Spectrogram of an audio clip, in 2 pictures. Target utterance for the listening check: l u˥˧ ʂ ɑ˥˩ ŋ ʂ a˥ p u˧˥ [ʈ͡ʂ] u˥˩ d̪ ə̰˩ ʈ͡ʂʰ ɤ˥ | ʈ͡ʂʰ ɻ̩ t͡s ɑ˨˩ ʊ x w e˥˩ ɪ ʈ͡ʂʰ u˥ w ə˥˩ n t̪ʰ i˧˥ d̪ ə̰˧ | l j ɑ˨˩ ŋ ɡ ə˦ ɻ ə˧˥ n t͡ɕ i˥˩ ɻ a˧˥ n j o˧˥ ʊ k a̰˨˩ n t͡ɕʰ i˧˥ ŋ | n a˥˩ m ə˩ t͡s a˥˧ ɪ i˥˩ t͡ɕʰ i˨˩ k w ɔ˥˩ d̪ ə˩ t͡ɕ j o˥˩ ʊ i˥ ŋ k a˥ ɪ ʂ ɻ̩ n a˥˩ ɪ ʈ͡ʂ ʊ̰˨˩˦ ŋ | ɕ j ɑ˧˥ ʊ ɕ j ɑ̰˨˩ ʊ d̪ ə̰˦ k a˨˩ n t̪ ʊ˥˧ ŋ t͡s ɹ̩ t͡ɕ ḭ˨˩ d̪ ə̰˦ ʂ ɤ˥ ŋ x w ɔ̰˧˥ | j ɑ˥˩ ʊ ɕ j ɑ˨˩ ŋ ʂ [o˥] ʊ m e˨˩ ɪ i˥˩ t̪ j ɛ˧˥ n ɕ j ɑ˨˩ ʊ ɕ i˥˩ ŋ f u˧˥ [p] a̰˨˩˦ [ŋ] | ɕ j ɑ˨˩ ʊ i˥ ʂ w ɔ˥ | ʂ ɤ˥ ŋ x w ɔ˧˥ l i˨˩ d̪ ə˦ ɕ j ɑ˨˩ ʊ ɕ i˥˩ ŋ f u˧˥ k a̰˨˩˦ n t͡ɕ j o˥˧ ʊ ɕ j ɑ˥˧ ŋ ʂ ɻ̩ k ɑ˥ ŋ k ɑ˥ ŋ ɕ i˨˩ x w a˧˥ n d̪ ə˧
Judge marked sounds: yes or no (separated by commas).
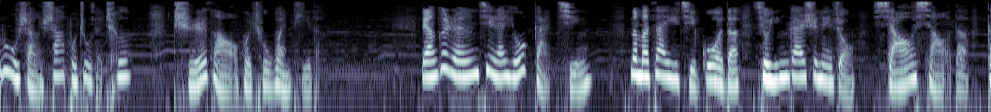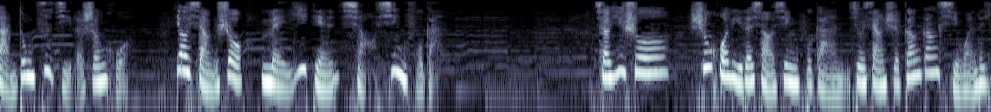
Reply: yes, no, no, no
